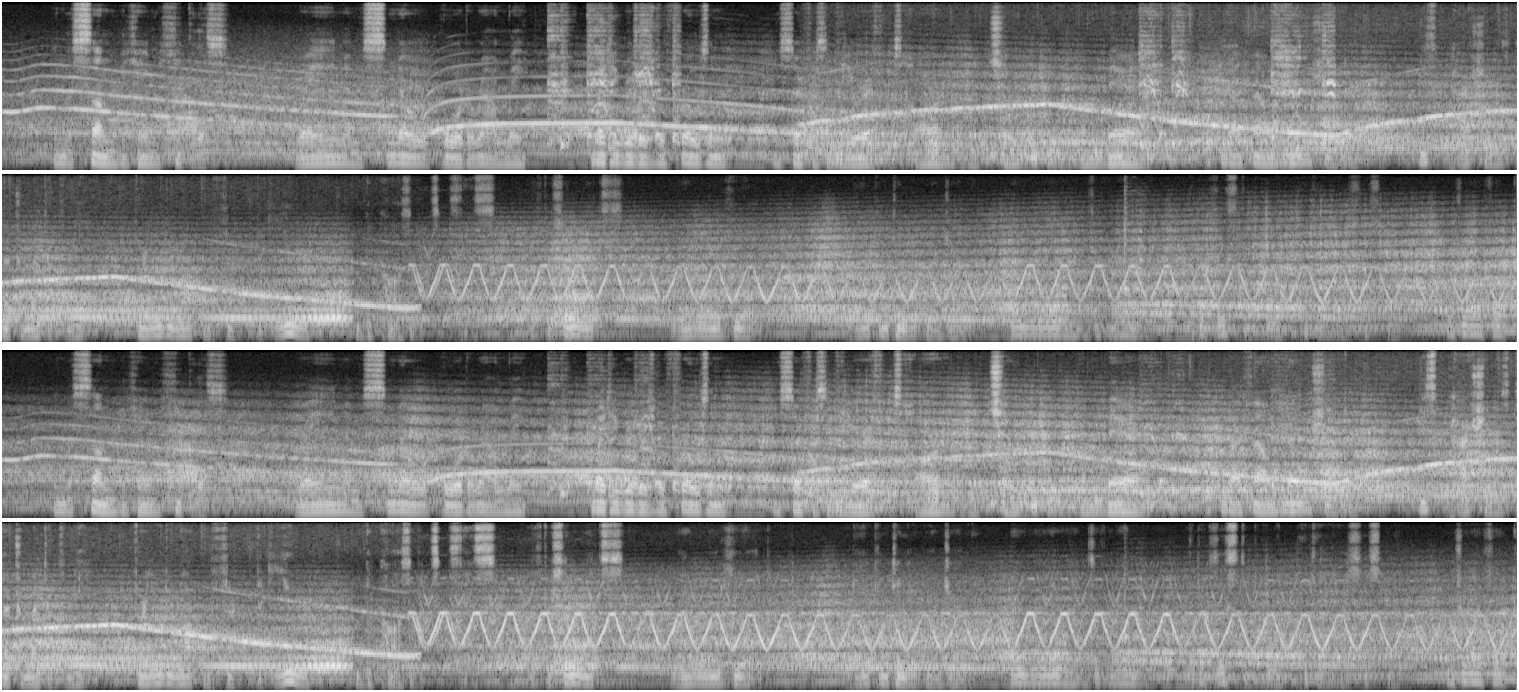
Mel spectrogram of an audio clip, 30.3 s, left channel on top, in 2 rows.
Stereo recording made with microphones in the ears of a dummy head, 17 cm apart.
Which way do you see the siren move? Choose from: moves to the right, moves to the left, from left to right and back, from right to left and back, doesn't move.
moves to the right.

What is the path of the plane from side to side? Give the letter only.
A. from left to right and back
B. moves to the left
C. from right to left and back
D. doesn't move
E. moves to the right
B.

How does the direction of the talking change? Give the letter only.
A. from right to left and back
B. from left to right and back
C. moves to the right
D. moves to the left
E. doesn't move
C.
